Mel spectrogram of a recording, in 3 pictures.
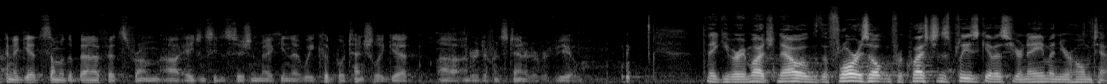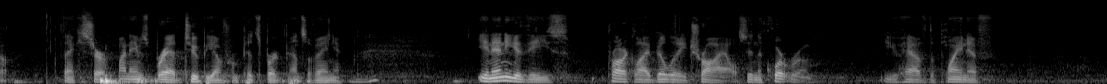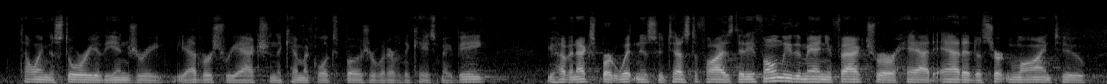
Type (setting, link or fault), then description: setting, live audience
